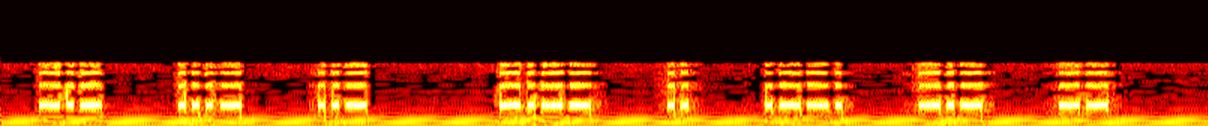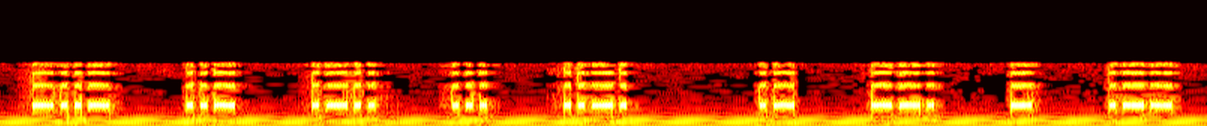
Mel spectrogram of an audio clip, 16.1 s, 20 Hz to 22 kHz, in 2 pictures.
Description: Morse code, heard as a keyed tone, about 25 wpm, 690 Hz. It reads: K V U Y I P K M X U L S F A G T W
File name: Linksmakalnis-1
